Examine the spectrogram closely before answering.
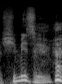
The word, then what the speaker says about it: Shimizu: it hideously wrong what Shimizu yes that's really not a hard knot in it it's pronounced exactly as it's spelled don't get me wrong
